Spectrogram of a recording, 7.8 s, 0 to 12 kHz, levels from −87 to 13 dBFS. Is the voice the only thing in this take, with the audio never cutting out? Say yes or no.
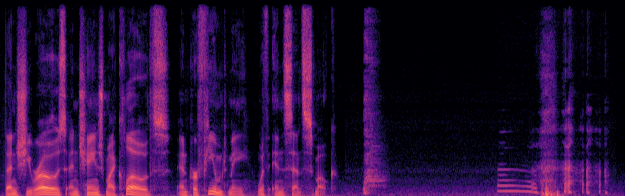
no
